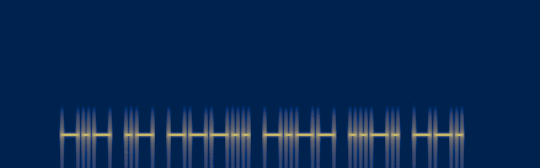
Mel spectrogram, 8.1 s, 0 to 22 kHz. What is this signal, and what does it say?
Morse code, heard as a keyed tone, about 15 wpm, 700 Hz. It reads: KA8YFG
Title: USA Call Signs Repeated 2x 15wpm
